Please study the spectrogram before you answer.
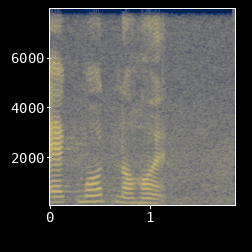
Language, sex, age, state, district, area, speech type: Assamese, female, 18-30, Assam, Jorhat, urban, read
